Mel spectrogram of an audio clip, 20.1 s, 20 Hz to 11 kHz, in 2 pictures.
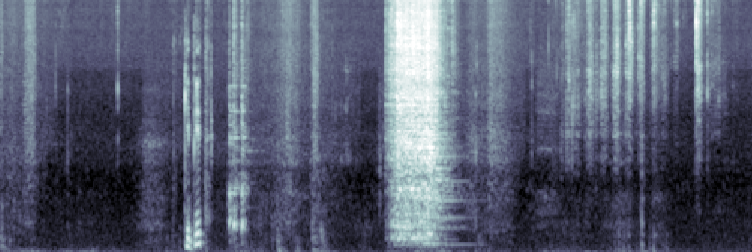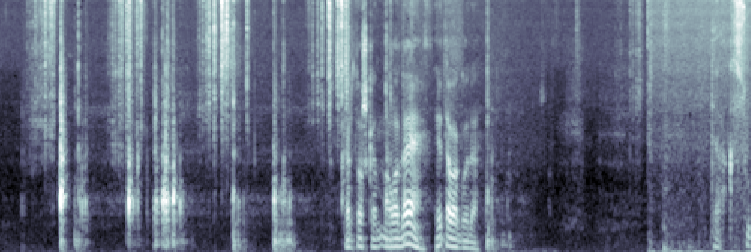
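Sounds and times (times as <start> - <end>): loud rasping scrape: 5.2 - 6.1
knife peeling and cutting potatoes: 5.2 - 6.2, 7.3 - 17.0.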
